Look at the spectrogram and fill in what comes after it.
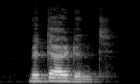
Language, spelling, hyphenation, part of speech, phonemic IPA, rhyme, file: Dutch, beduidend, be‧dui‧dend, verb / adjective, /bəˈdœy̯.dənt/, -œy̯dənt, Nl-beduidend.ogg
- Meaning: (verb) present participle of beduiden; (adjective) significant, considerable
